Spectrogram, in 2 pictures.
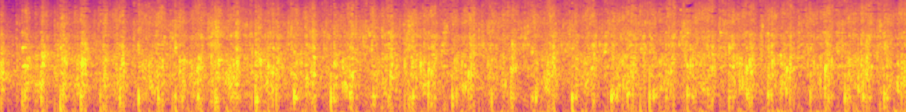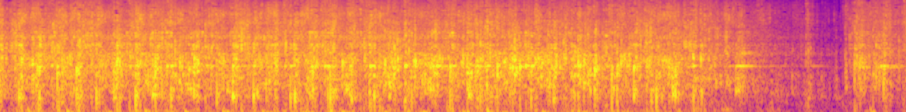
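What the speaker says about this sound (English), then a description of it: "shake it vigorously over ice." Cocktail shaker shaken vigorously with ice, a loud, fast, steady rattle of ice against metal that runs continuously for about eight seconds before stopping abruptly.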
